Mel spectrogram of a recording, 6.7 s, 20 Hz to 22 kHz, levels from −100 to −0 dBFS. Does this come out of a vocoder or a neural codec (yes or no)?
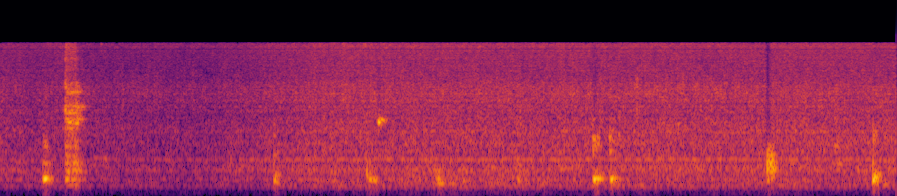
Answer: yes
